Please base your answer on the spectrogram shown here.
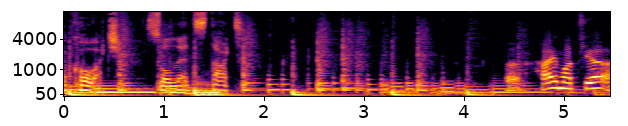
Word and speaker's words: Matija: i'm really curious who is who is mattia matia is it how do you pronounce it yeah yeah that's that's right you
